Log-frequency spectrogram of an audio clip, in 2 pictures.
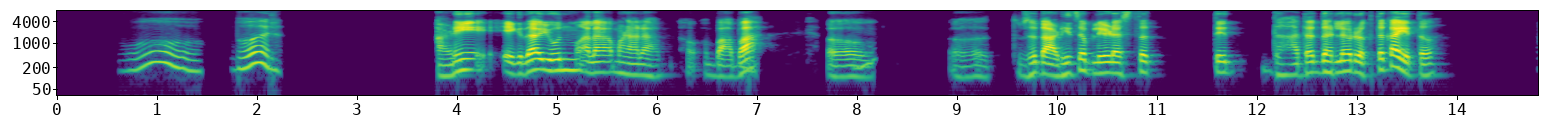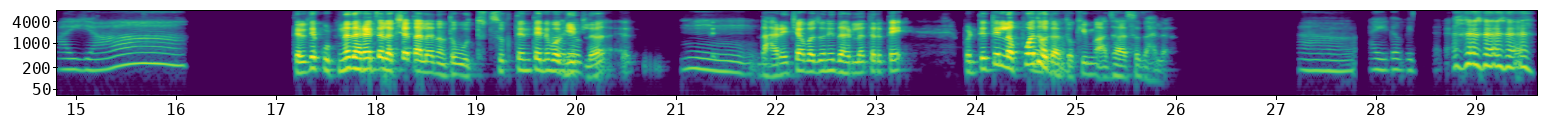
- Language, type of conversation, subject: Marathi, podcast, मुलांना किती स्वातंत्र्य द्यायचं याचा विचार कसा करता?
- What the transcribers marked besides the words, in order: drawn out: "ओ!"; in English: "ब्लेड"; anticipating: "ते हातात धरल्यावर रक्त का येतं?"; drawn out: "अय्या!"; tapping; laugh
